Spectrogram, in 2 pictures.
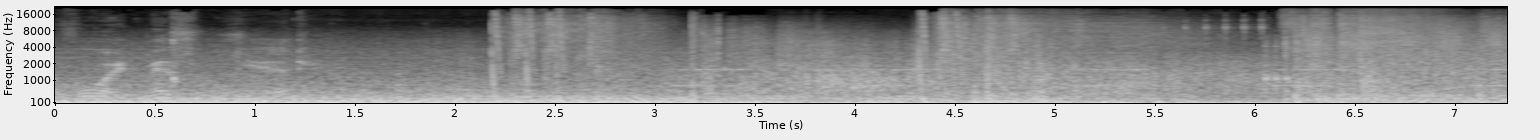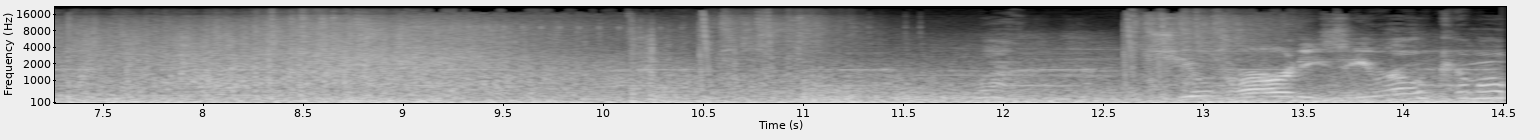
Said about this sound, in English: I don't know how to avoid missiles yet.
